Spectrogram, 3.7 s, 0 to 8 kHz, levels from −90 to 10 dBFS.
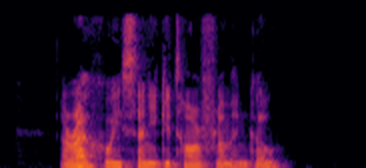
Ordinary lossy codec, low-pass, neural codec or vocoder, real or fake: MP3, 64 kbps; 7.2 kHz; none; real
